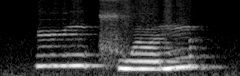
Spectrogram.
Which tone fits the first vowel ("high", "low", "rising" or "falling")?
high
